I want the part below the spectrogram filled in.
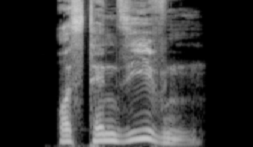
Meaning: inflection of ostensiv: 1. strong genitive masculine/neuter singular 2. weak/mixed genitive/dative all-gender singular 3. strong/weak/mixed accusative masculine singular 4. strong dative plural
- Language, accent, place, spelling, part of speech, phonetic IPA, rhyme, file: German, Germany, Berlin, ostensiven, adjective, [ɔstɛnˈziːvn̩], -iːvn̩, De-ostensiven.ogg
